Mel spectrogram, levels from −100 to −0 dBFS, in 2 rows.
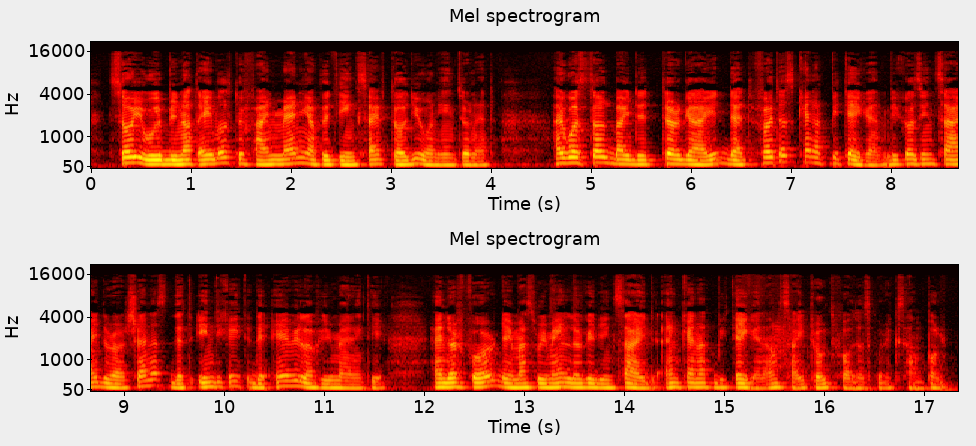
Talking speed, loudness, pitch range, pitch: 195 wpm, -37 LUFS, 120-145 Hz, 130 Hz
